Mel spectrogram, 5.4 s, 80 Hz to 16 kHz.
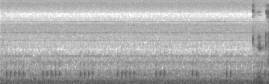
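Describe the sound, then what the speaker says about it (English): Aircraft trim wheel running inside the cockpit of a Falcon 50EX in the X-Plane 11 flight simulator, repeated short rattling bursts of clicks in a steady rhythm over a constant low engine rumble, no talking. "You can hear the trim wheel going off,"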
